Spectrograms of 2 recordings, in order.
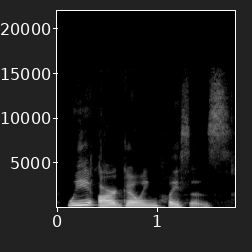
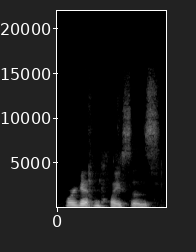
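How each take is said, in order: First: "We are going places" said slowly, each word weighted; slow emphatic correction. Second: Said in the usual way. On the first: Real, not acted.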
